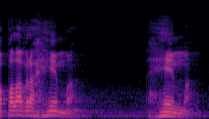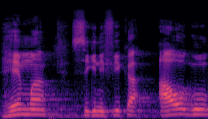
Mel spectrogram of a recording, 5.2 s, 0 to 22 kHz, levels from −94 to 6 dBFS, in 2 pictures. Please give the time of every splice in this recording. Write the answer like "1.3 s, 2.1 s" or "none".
2.5 s

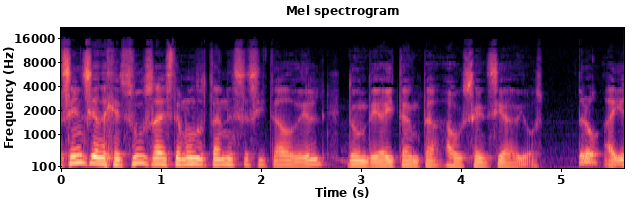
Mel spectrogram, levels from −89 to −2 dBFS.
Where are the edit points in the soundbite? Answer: 2.7 s

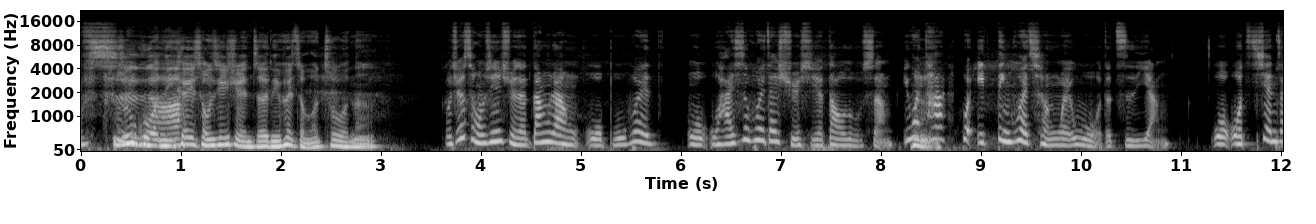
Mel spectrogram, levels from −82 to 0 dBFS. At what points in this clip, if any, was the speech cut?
8.7 s

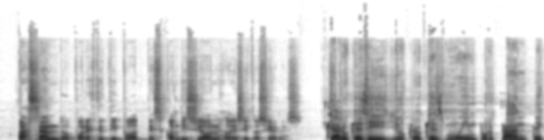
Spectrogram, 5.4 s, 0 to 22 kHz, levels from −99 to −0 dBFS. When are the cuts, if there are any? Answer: 1.4 s

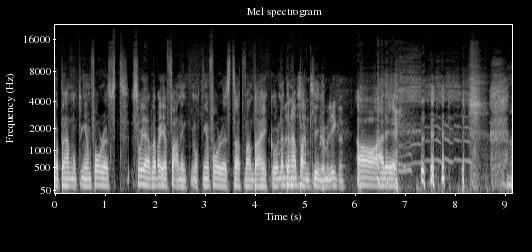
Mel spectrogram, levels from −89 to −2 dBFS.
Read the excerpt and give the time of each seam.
2.0 s, 5.6 s

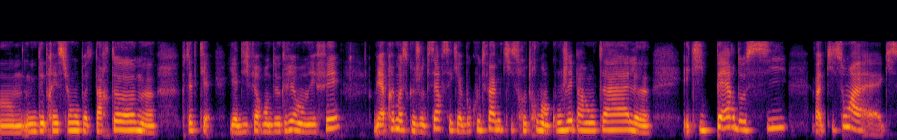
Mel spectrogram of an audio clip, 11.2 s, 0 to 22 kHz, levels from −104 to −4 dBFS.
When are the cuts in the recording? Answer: 10.3 s

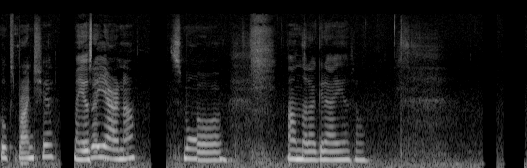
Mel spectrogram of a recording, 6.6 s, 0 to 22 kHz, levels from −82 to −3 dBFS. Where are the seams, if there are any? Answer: 1.1 s, 2.5 s

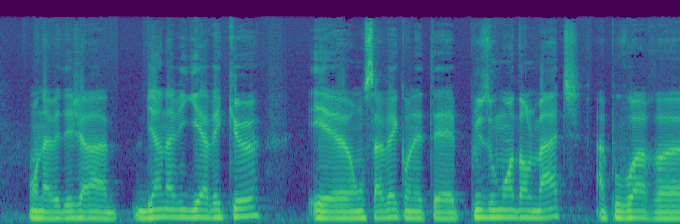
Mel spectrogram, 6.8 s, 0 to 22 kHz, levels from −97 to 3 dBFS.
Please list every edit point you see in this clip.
none

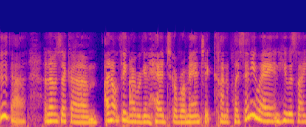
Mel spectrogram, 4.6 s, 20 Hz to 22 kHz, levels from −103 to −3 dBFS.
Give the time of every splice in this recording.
1.5 s, 1.9 s, 2.6 s

